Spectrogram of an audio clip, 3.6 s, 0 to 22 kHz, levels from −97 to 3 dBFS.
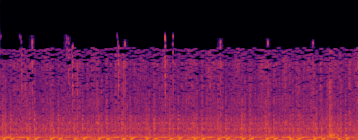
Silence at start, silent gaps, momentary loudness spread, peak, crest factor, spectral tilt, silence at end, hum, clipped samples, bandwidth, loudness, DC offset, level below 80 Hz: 0 s; none; 1 LU; -16 dBFS; 16 dB; -4.5 dB/octave; 0 s; none; under 0.1%; 16.5 kHz; -31 LUFS; under 0.1%; -52 dBFS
